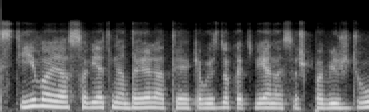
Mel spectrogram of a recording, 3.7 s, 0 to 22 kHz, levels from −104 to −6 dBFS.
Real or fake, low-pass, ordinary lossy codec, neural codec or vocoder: fake; 7.2 kHz; Opus, 16 kbps; codec, 16 kHz, 2 kbps, X-Codec, HuBERT features, trained on general audio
